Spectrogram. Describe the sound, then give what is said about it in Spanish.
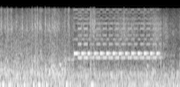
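A telephone rings in an office with a steady electronic trill that starts partway through and lasts nearly two seconds over a constant background hum. “Entonces le llaman por teléfono y activa el manos libres para coger esta llamada de teléfono que suena así.”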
